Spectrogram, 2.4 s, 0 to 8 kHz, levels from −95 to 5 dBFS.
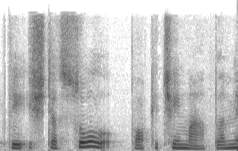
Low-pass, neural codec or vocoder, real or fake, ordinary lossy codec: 7.2 kHz; codec, 16 kHz in and 24 kHz out, 0.6 kbps, FocalCodec, streaming, 4096 codes; fake; AAC, 32 kbps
